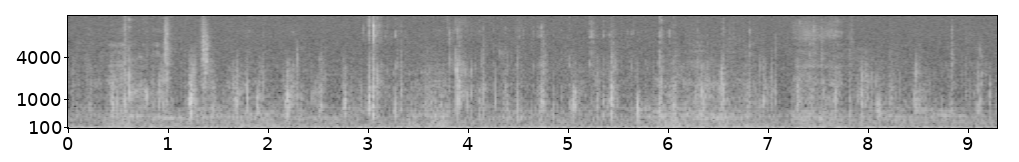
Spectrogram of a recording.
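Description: Close-miked chewing and biting of sunny-side-up fried eggs: a dense, irregular run of wet mouth clicks and smacks, with some crunching of the browned, crisp egg-white edges.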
